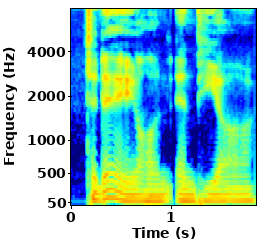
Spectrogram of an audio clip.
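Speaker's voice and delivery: low, slow public radio announcer voice. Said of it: "you talking like that".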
